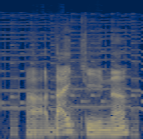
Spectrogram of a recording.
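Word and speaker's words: 代金: But yeah, here actually, daikin, accent on the first mora is a Chinese compound with that accent, the second most common one for those.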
